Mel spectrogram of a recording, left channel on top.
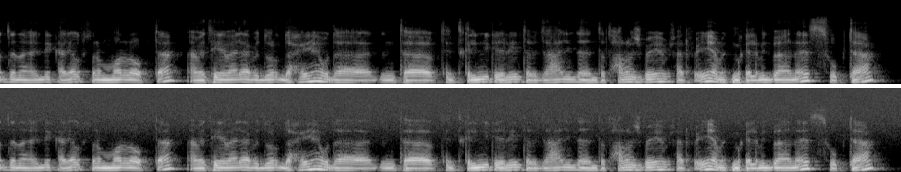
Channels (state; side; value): noise; right; hiss, 17 dB below the sound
